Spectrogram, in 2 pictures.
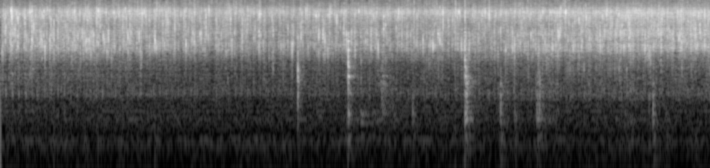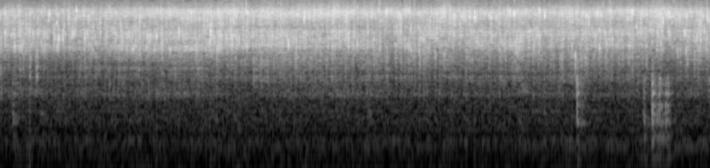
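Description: Whole Anaheim peppers frying in olive oil in a small pan: a steady sizzle with a few light clicks and pops.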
